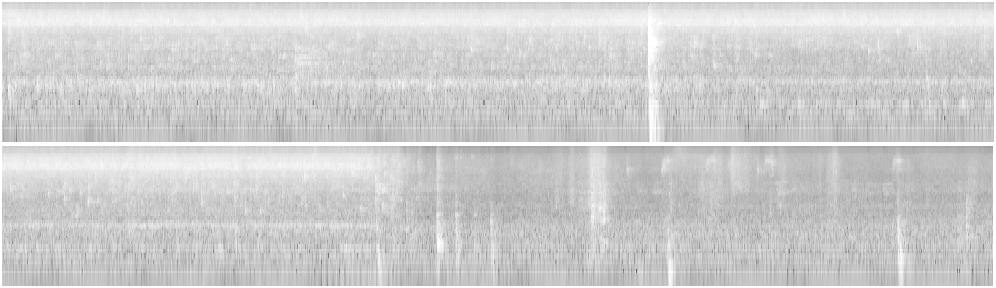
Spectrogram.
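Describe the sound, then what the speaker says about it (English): Hands being washed under a running sink tap in a home kitchen, a steady rush of water that stops near the end, followed by a few faint clinks. "Let me wash my hands."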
